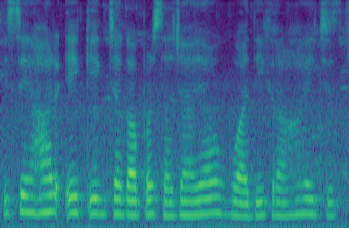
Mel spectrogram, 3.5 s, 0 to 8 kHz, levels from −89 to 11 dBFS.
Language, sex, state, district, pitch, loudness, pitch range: Hindi, female, Arunachal Pradesh, Papum Pare, 190 Hz, -18 LUFS, 180-200 Hz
